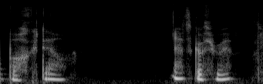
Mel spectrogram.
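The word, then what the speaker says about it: bochdew: know how to spell bachdal let's go through it b o c h d e w you really have to emphasize that c h brilliant perfect doing great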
